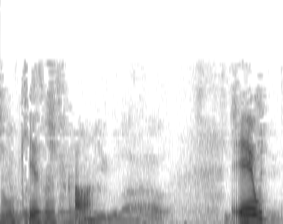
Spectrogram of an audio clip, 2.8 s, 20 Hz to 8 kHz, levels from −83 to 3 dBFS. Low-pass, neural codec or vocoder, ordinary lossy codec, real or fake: 7.2 kHz; none; MP3, 24 kbps; real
